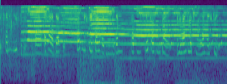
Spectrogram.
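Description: A cartoon-style music sting of several held high tones, with a low thump a little under a second in and another near the end.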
